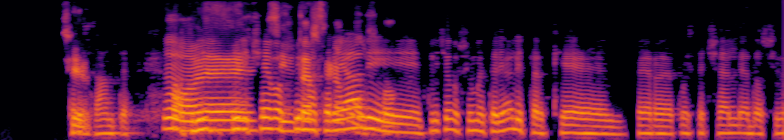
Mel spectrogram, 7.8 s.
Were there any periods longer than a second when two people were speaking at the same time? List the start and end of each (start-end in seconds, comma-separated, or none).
1.7-4.0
